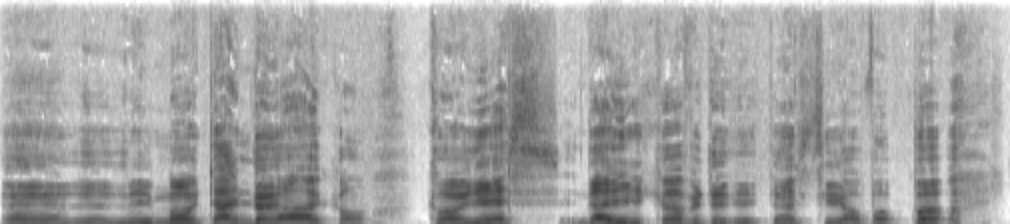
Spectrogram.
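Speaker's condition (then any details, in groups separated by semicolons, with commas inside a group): Cerebral palsy; self-described as speaking a bit oddly, host says speech not odd at all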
